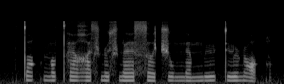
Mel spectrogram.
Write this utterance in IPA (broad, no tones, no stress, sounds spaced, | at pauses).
t̪ ɔ q ŋ o t̪ʰ ɛ ʁ ɛ s ɳ y s ɳ ɛ s ə t͡ʃ u ŋ ɛ m y t̪ y ɳ ɔ q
